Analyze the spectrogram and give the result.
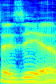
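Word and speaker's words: Isaah: name is isa it's pronounced isaiah but if you haven't noticed it's spelled a little funny it's spelled i-s-double-a-h i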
